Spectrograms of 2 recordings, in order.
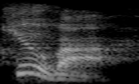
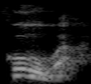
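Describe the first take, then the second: First: It is said with an English pronunciation. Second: It is said with a Spanish pronunciation.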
